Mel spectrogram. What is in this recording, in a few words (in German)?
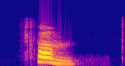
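"vom", German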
